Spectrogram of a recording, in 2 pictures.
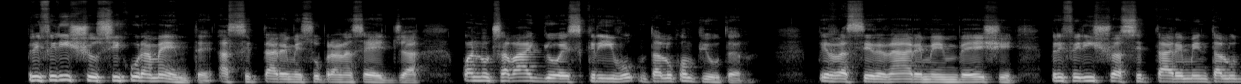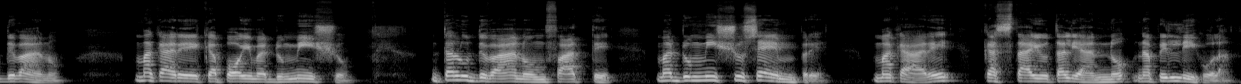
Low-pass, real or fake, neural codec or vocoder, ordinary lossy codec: none; real; none; none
